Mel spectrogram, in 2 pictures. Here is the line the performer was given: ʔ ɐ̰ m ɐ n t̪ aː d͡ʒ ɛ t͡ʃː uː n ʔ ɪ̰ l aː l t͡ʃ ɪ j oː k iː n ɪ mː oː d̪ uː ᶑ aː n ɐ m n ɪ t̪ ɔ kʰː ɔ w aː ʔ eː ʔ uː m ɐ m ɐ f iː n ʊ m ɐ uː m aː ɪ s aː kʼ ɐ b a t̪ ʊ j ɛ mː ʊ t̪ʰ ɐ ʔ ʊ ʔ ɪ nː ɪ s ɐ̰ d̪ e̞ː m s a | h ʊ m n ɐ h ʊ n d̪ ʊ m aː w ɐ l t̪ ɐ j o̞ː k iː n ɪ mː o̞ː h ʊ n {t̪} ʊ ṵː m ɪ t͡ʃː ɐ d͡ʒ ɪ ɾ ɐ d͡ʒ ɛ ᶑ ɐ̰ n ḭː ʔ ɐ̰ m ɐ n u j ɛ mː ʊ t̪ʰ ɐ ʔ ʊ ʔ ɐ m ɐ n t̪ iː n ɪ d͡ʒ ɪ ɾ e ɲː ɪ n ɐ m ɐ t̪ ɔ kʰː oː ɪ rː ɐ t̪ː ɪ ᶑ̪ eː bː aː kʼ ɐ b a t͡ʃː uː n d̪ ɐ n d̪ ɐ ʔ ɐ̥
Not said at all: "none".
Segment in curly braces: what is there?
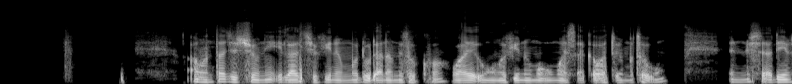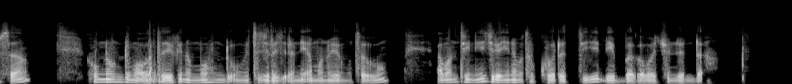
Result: d̪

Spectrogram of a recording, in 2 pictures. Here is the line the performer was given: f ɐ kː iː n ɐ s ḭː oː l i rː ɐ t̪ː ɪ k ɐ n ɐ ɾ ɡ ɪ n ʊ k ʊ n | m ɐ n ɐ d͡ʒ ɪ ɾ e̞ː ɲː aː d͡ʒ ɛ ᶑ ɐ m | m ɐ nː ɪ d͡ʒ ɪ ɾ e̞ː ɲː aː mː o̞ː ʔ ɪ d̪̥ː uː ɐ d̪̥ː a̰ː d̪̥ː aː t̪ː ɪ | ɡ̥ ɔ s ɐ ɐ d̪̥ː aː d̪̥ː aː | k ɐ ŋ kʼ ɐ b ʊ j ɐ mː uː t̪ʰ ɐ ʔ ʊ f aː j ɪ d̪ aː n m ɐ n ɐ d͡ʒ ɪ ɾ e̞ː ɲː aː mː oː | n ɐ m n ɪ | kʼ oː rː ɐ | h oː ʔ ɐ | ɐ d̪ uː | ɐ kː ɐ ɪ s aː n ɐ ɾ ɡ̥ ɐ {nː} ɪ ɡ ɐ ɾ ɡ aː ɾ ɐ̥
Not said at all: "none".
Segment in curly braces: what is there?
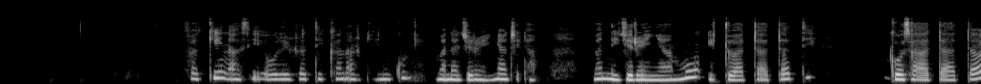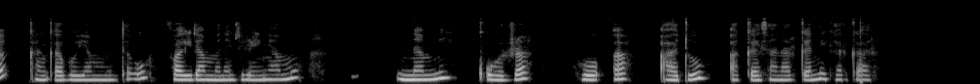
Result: nː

